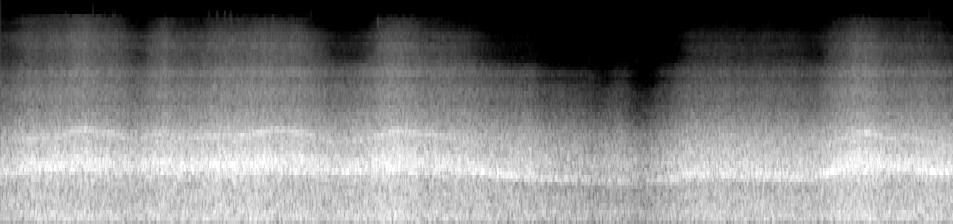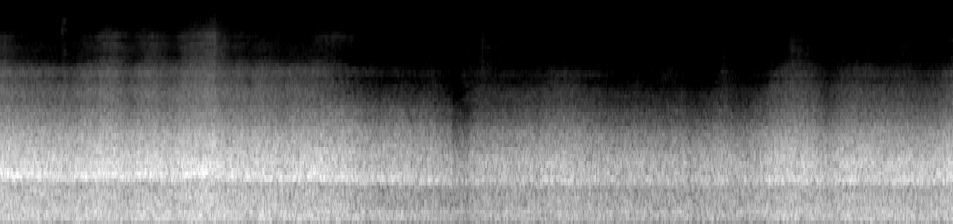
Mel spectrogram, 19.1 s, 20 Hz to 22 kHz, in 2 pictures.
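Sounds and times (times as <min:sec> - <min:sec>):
howling wind gusts: 0:00.0 - 0:19.0.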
